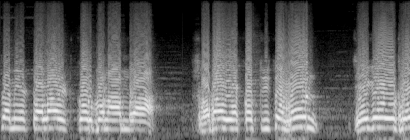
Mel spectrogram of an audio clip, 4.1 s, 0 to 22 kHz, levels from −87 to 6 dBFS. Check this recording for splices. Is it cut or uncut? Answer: cut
